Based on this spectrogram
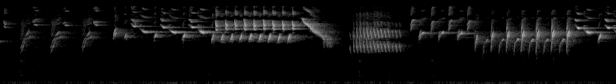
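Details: European goldfinch about a year old, kept for silvestrismo song training, practising its varied song: rapid high twittering phrases, buzzy trills and repeated tinkling notes tumbling together, with a short harsh buzzy note midway; no other sounds.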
